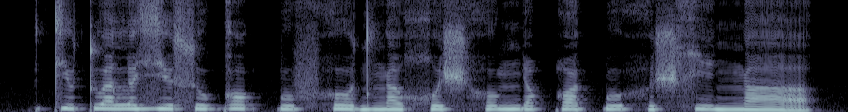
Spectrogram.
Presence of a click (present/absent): absent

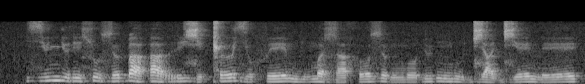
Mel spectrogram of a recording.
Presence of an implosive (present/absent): present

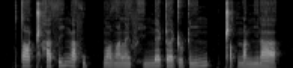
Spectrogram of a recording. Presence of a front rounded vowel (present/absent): absent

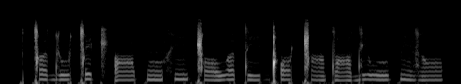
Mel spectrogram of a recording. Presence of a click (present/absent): present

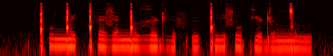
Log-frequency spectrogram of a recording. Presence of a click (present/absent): present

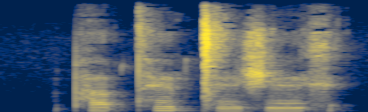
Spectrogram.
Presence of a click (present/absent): present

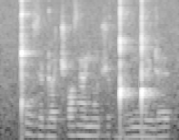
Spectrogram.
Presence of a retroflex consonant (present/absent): present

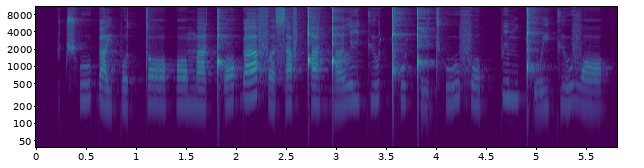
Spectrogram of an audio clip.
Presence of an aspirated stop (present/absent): present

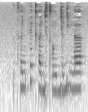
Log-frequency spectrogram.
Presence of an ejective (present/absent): present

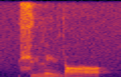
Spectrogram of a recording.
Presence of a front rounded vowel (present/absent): present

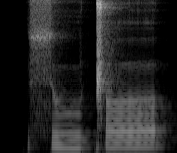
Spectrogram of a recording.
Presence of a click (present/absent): present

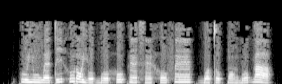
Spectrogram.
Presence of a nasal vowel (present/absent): present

